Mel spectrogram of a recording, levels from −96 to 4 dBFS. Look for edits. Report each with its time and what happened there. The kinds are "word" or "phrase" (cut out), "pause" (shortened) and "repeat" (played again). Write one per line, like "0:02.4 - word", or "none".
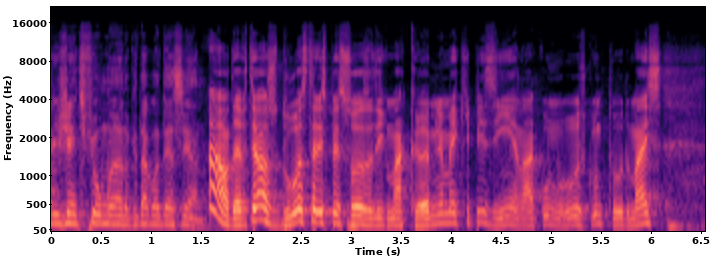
0:03.4 - word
